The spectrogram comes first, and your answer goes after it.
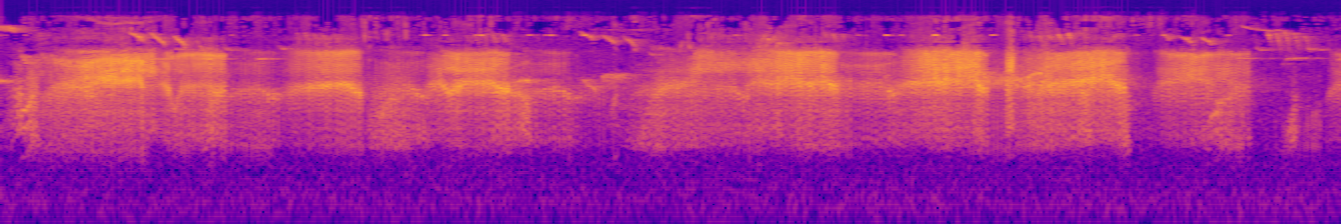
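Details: Busy frog chorus of harsh, rapid pulsed croaks in overlapping bursts roughly every second or two, loud and continuous, ending with a brief lull.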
